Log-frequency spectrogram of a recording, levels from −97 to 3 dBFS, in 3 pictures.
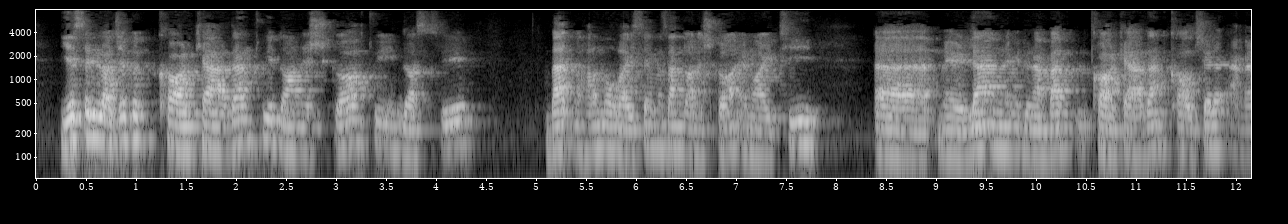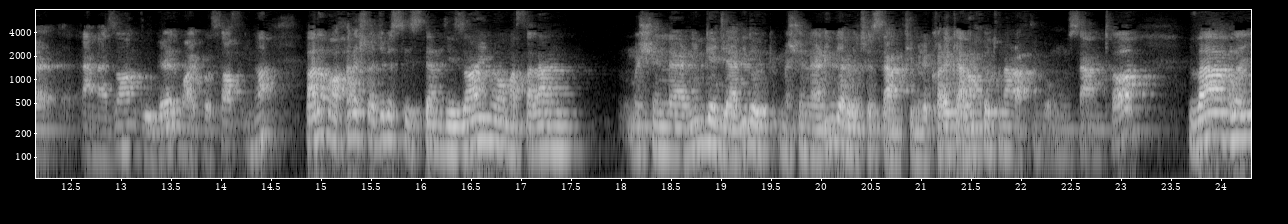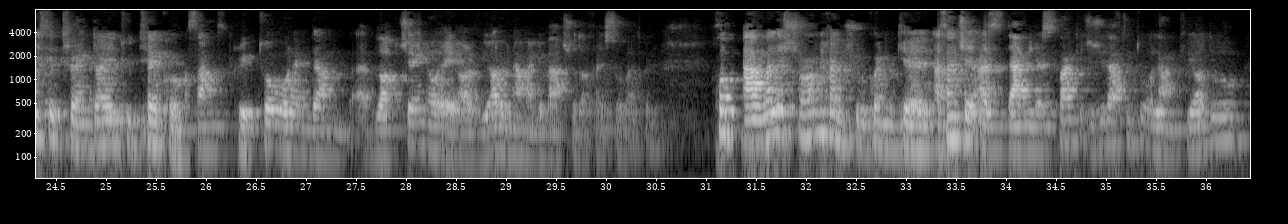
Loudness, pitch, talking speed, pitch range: -25 LUFS, 130 Hz, 155 wpm, 120-155 Hz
